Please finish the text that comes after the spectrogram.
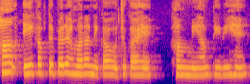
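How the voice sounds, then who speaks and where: A woman's voice: on the high side, level tone, creaky, mellow. A woman voicing a remorseful young runaway daughter, tearful and defensive on a phone call.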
